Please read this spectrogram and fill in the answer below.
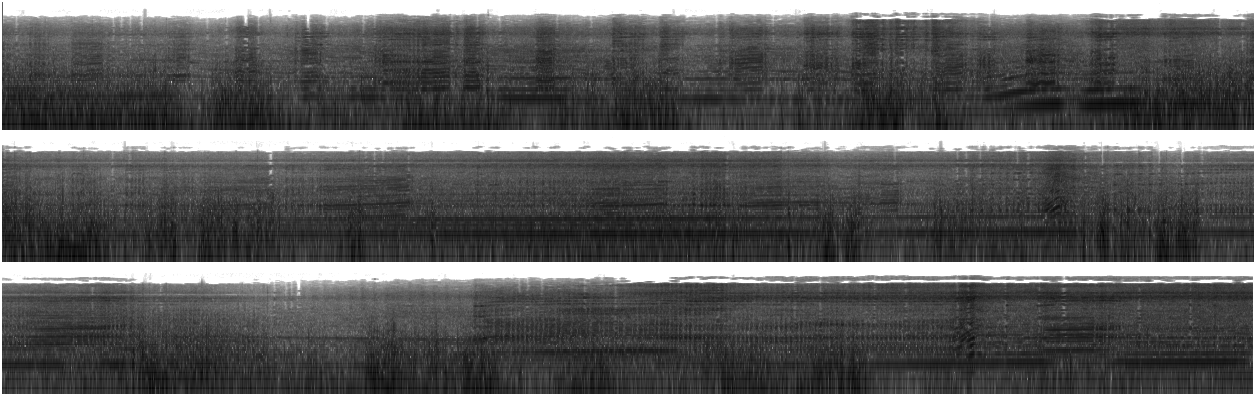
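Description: Small supermoto motorcycle engines revving hard, their pitch climbing and dropping again and again through gear changes, as one bike is held up on its back wheel in a wheelie. Wind rushes over the microphone.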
